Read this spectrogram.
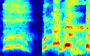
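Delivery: high, slow mock shout; imitated shocked outburst. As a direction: blow up in mock horror, drawn out high and loud. Acting out friend's shocked outburst.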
